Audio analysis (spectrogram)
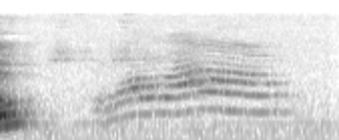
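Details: Pet cat answering a person's hello in a funny compilation: a brief voice at the start, then a clear rising-then-level harmonic meow lasting nearly a second, indoors in a quiet room.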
